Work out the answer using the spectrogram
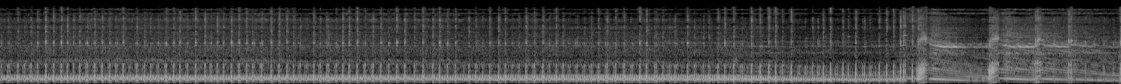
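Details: Ported Jonsered 2071 chainsaw after rework; it had run poorly, like an air leak with a hot case, but no air leaks were found and the crank was re-tightened. Crisp, steady high scream held at full throttle, then rapid clean blips falling back: normal high-rev running.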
